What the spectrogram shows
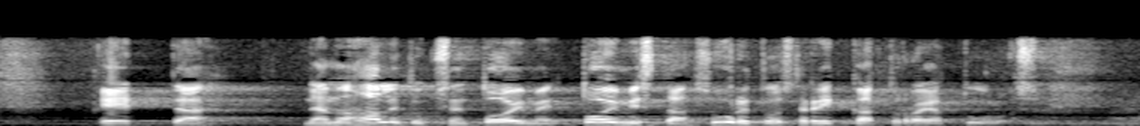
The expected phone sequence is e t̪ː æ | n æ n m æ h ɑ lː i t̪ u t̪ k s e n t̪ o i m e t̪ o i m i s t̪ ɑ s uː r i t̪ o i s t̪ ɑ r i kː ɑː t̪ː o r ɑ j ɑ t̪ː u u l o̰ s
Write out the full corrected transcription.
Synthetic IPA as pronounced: e t̪ː æ | n æ m æ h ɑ lː i t̪ u k s e n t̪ o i m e t̪ o i m i s t̪ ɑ s uː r i t̪ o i s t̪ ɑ r i kː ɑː t̪ː o r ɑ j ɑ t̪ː u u l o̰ s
